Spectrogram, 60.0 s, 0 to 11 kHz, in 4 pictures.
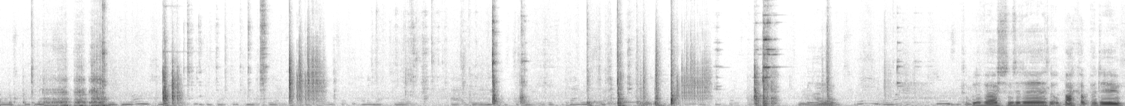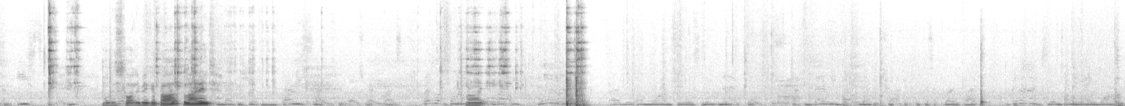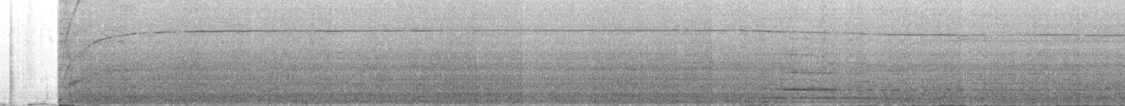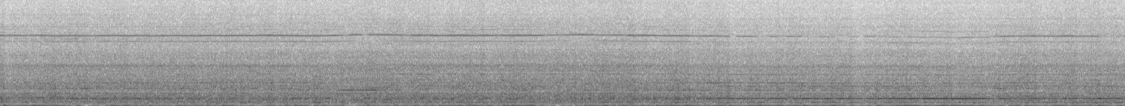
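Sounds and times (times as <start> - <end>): power tool motor whining: 0.4 - 1.5, 30.8 - 60.0.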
